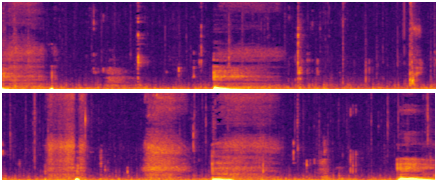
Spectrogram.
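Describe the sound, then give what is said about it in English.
Wet licking and slurping mouth sounds, soft and close, broken by a few louder smacking bursts over a quiet hiss. “God, you taste amazing. I just can't stop licking.”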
